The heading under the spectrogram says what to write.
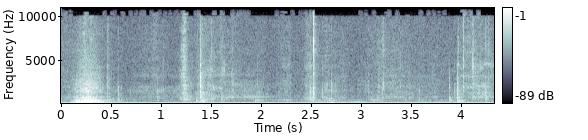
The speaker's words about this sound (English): Open that drawer there and get some pants out.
